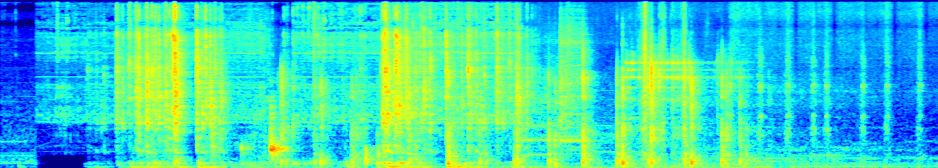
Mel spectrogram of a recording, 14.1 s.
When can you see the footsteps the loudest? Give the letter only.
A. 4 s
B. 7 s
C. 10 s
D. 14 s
C.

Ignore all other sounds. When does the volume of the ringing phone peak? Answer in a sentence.
The volume of the ringing phone peaks at 4 seconds.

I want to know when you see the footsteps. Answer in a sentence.
You can hear the footsteps from 4.0 to 11.6 s.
